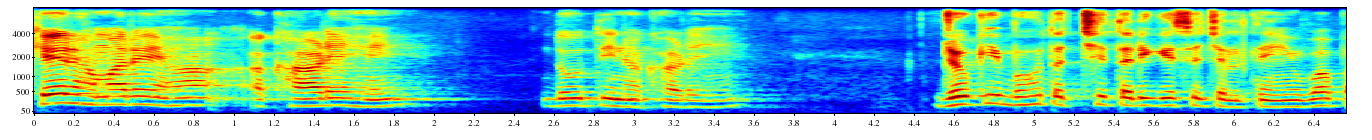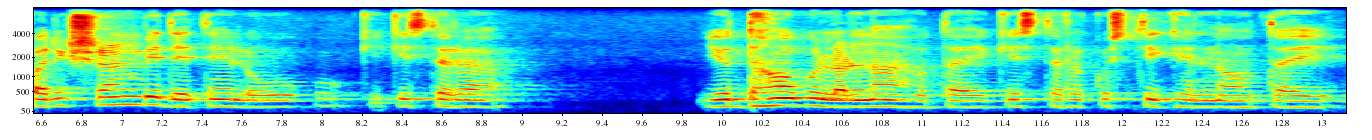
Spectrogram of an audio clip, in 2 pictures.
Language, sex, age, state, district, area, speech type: Hindi, male, 18-30, Madhya Pradesh, Ujjain, urban, spontaneous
